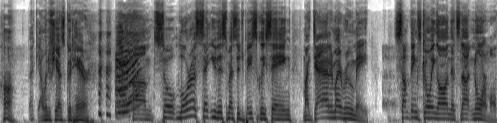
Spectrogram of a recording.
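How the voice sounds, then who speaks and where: A man speaks with lively intonation at a fairly high pitch, over noticeable background noise. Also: moderate pace. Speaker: radio show host. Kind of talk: radio prank call banter.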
